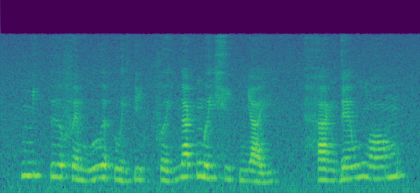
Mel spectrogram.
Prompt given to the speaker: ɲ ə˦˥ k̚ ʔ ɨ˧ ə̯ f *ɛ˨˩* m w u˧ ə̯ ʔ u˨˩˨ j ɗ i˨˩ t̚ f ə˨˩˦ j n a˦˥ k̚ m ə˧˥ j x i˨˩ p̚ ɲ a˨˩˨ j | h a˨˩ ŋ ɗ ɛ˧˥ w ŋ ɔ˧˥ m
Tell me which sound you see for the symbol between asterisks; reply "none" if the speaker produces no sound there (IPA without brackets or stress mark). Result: ɛ˨˩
